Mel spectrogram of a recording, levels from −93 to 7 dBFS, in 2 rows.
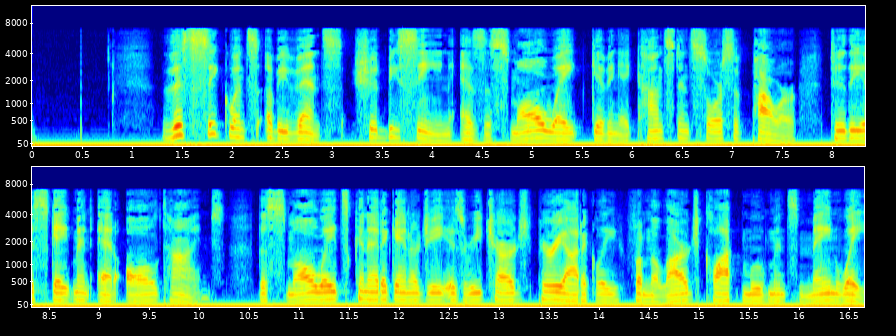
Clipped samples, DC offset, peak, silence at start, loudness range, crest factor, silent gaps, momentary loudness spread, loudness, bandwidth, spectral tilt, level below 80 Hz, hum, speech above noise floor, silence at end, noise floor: under 0.1%; 4%; -4 dBFS; 0 s; 3 LU; 20 dB; none; 9 LU; -25 LUFS; 7.4 kHz; -4.5 dB/octave; -50 dBFS; none; 25 dB; 0 s; -50 dBFS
